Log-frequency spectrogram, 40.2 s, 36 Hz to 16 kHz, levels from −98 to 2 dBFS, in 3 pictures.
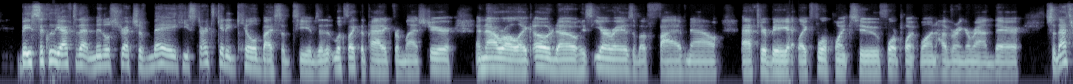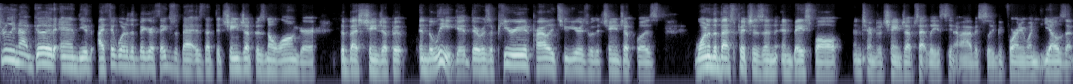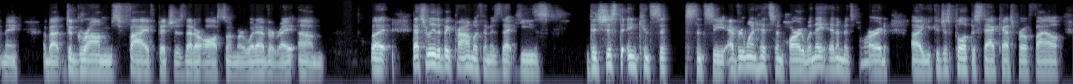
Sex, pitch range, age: male, 95-125 Hz, 20-39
